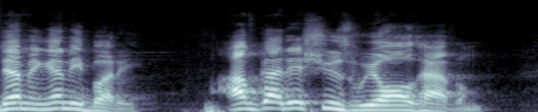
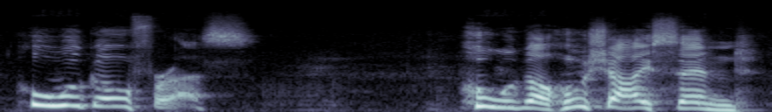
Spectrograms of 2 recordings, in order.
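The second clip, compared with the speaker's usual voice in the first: higher, softer call of God; soft divine call; 4 semitones higher, 3 dB quieter than usual. Acted. Preacher voicing God's call to Isaiah, higher and gentle. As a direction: ask it gently like God calling.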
